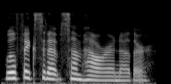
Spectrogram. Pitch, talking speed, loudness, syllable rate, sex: 220 Hz, 245 wpm, -18 LUFS, 7.5 syllables/s, female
